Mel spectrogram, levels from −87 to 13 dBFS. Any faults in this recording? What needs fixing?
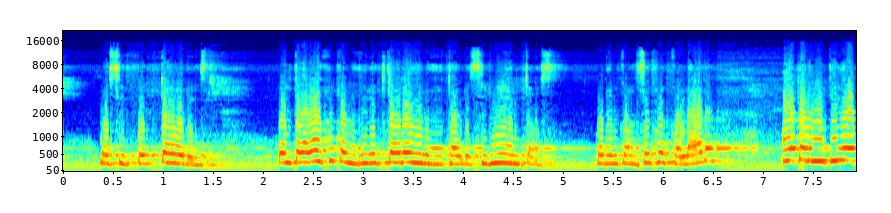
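No faults; nothing needs fixing.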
